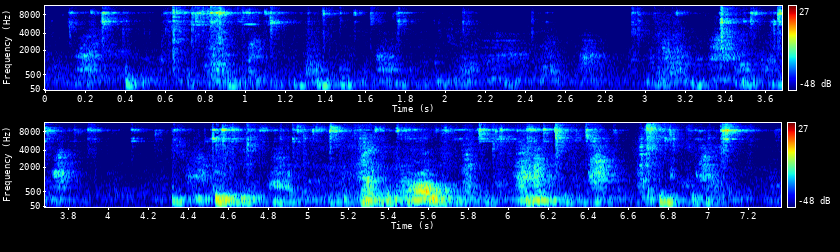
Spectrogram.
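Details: Scottish Terriers McGee and Mackie in a playful wrestling bout. Rapid, irregular scuffles and snuffling give way to a run of low growls and grumbles in the second half.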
